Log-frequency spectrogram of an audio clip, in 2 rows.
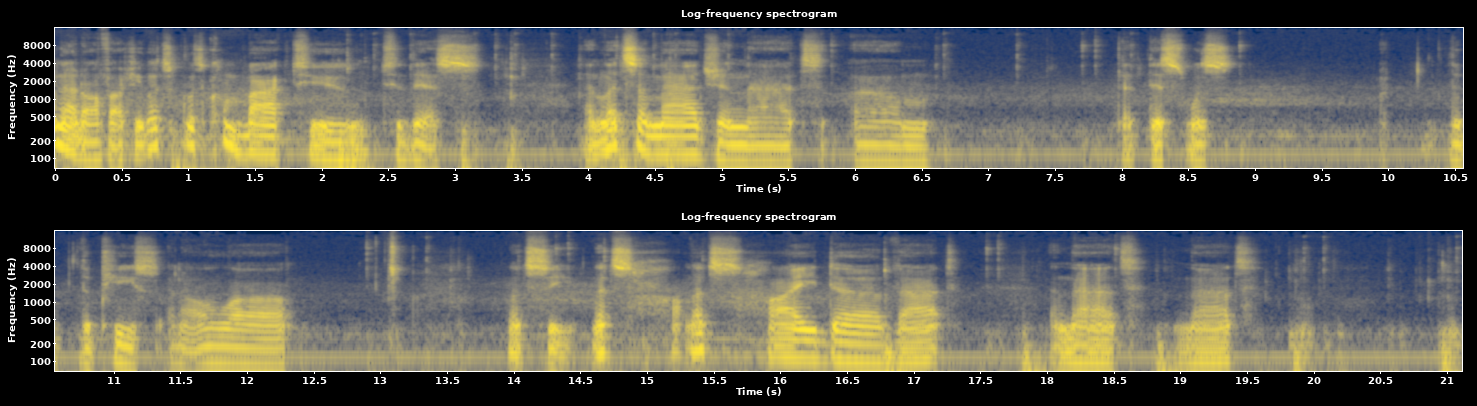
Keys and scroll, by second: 2.2 alt+a, 16.8 h, 17.8 h, 18.8 h.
